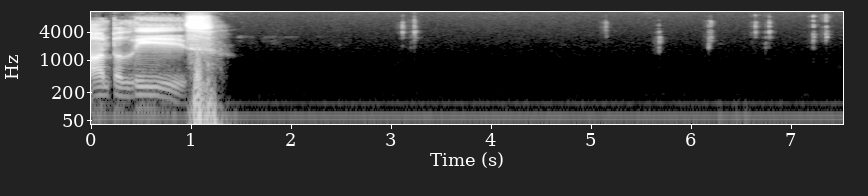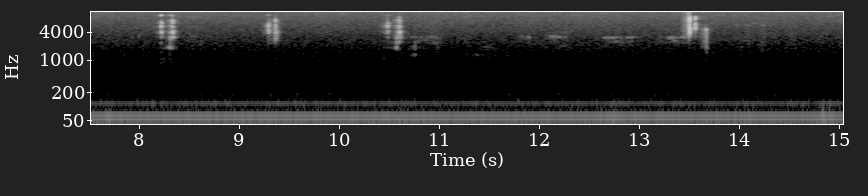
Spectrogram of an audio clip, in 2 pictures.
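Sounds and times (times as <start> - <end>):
faint computer clicks: 3.0 - 3.4.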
